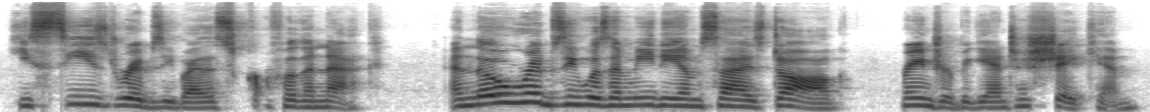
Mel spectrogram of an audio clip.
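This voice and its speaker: A woman, a teacher, reading a children's chapter book aloud with expressive storytelling. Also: medium pitch, normal speed. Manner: expressive storytelling with softer narration.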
